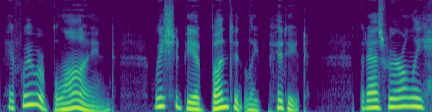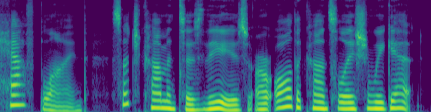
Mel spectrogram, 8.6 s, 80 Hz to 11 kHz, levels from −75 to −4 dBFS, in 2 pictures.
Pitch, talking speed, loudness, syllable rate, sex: 195 Hz, 180 wpm, -15 LUFS, 5.3 syllables/s, female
